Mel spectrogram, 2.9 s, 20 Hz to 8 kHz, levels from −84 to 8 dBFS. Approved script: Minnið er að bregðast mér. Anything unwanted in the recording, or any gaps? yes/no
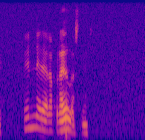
no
